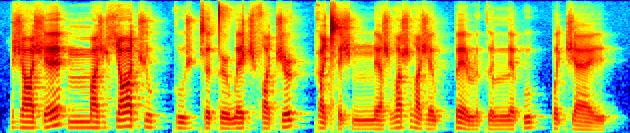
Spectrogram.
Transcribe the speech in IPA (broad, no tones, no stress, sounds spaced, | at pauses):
ʒ ɑ ʃ ɛ | mː ɑ ʒ ç ɑ t͡ʃ u kː u ʒ c ə t ə˞ w ɛ t͡ʃ sˤ ə˞ t͡ʃ ə˞ kː ɑ cʰ ɛ ʃ nː ɛ ʒ ðˤ ə˞ ʃ ðˤ ɛ ʒ ɛ ʊ̯ pː ɛ ɹ ə k ə lː ɛ p u pː ʌ t͡ʃ æ ɪ̯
